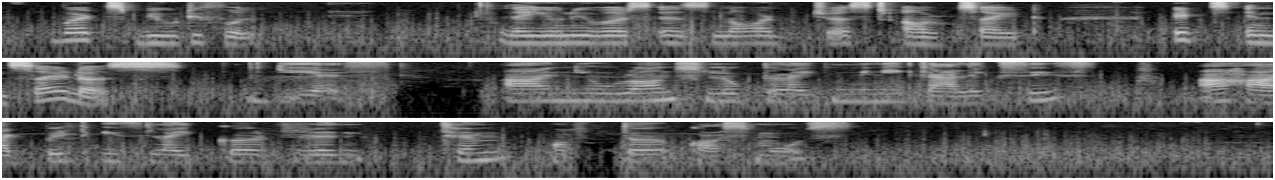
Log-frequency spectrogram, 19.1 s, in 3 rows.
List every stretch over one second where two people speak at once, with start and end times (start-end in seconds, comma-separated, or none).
none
